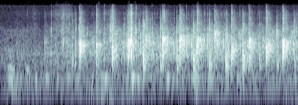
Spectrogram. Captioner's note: applause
